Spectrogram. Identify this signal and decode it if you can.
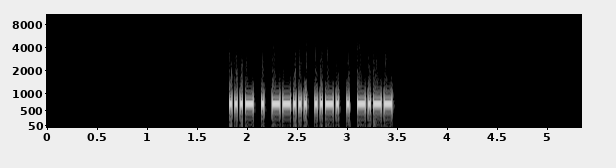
Morse code, heard as a keyed tone, about 43 wpm, 700 Hz. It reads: VE7FEY
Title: DXCC-100 Call Signs - 6 Characters - Repeated 3x - 45wpm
